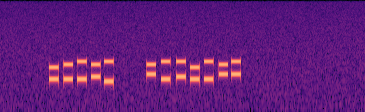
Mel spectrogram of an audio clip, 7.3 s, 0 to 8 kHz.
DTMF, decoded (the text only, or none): 45683 069460#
